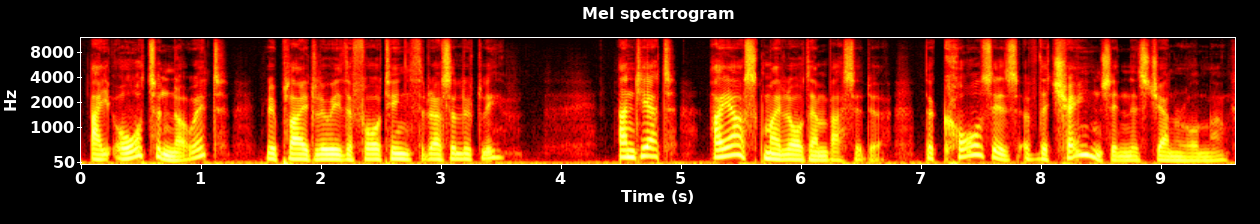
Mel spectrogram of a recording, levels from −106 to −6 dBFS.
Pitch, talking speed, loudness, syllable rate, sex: 145 Hz, 160 wpm, -19 LUFS, 5.1 syllables/s, male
